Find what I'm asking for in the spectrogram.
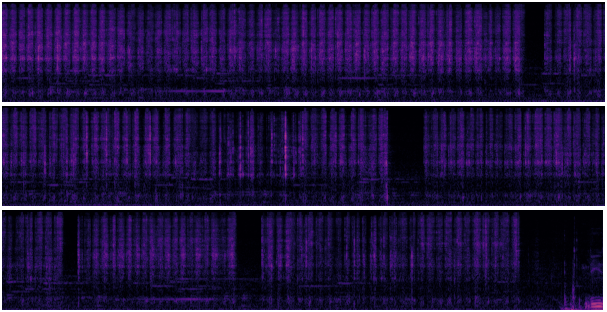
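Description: Brush scrubbing on full-size Glock pistol parts during cleaning, a steady close rasping rub that runs continuously with a few brief pauses.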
